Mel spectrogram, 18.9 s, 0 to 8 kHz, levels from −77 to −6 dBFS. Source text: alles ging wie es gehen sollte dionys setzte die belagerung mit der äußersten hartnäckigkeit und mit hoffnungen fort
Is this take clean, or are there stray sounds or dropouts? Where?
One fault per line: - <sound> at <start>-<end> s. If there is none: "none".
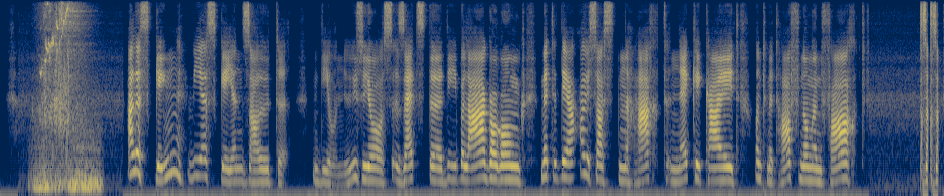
- squeak at 0.5-2.1 s
- laugh at 18.4-18.8 s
